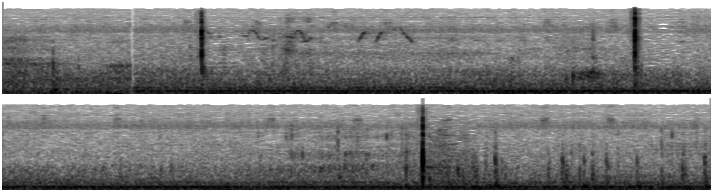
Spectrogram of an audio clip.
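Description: A steady low motor hum starts under a second in and runs on evenly, with three sharp clicks or knocks spaced a couple of seconds apart.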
